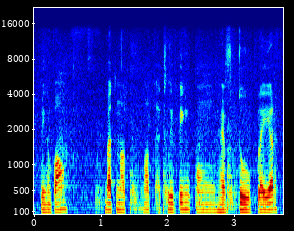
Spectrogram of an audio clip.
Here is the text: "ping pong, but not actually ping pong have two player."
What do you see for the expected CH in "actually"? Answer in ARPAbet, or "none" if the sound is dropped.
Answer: S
